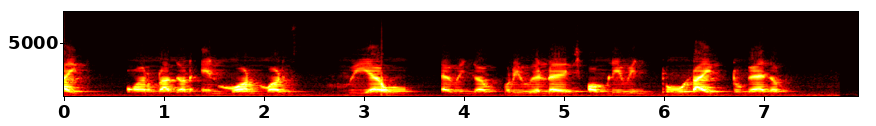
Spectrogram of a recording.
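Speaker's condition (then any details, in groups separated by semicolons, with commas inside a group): Laryngectomy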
